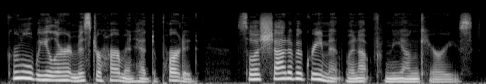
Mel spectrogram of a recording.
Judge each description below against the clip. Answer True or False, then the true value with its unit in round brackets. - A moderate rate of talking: False (220 wpm)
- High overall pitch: False (180 Hz)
